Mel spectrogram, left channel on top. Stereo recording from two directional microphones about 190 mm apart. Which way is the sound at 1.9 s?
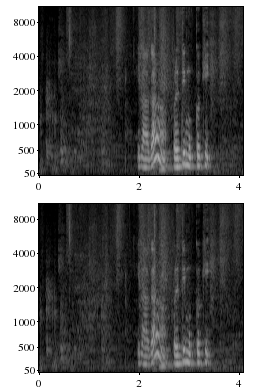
30° left (ahead or behind).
